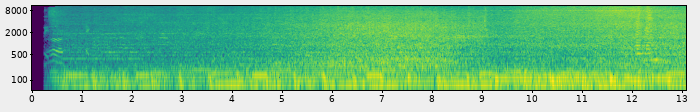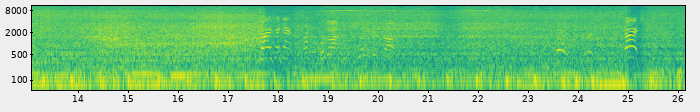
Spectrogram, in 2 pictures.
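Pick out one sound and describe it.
Big truck engines idle with a deep, steady rumble nearby.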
